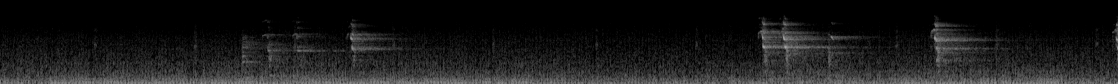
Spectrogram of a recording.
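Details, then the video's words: Peregrine falcon chick being fed by a parent at a nest on the Charles Sturt University campus, Orange, Australia, 2 October 2023: short, sharp harmonic chips, some in quick pairs, separated by quiet gaps over a steady low rumble. "ГОДУВАННЯ ПТАШЕНЯ. САПСАН."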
